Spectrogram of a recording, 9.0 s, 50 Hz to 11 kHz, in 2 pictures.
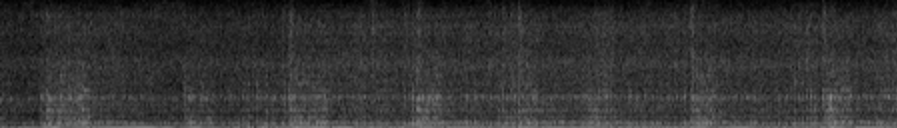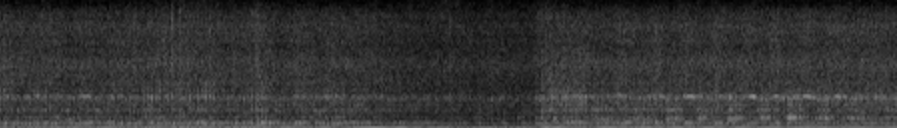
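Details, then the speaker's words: VW TDI diesel, revved repeatedly with the camera at the exhaust: uneven, stumbling pulls with sharp pops on the way up. It misfires and backfires, burning the grass. It idles fine but dumps fuel above 2k rpm; many parts have been replaced and the cause is still unknown. "hopefully you guys hear the backfire and look at there where I was pointing and burned the exhaust I mean the grass"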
